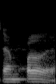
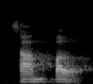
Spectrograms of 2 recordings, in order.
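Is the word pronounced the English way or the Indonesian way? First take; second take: English; Indonesian. First: The word is pronounced the English way. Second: The word is pronounced the Indonesian way. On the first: The speaker calls it wrong. "jangan sampel ya" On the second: The speaker calls it right. "Kalau saya sedang ngomong bahasa Indonesia ya sampel"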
